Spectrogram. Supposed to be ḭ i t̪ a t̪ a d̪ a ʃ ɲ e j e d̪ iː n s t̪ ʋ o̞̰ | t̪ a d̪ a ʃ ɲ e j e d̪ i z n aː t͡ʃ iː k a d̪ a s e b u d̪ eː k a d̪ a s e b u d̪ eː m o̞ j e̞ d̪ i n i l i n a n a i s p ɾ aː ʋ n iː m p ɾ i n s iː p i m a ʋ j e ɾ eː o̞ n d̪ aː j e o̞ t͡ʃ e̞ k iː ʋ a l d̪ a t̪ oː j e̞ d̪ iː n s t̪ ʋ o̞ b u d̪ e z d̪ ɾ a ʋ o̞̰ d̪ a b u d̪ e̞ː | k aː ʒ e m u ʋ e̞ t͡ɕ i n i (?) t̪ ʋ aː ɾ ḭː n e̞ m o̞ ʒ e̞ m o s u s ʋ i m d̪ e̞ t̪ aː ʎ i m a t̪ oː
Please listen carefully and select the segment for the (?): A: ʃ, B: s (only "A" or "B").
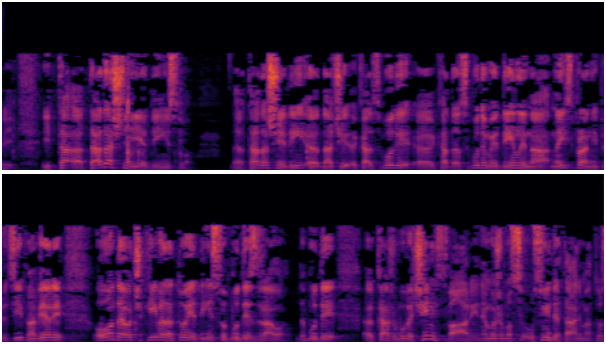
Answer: B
